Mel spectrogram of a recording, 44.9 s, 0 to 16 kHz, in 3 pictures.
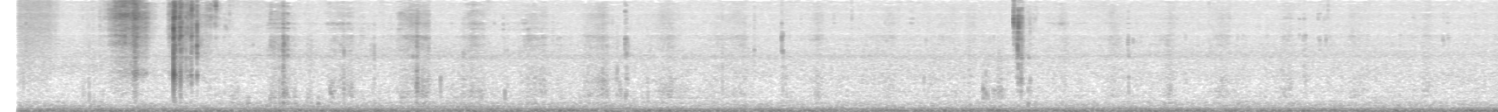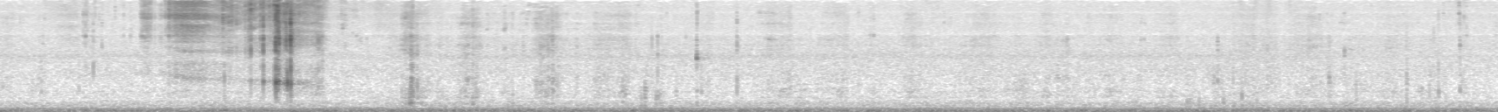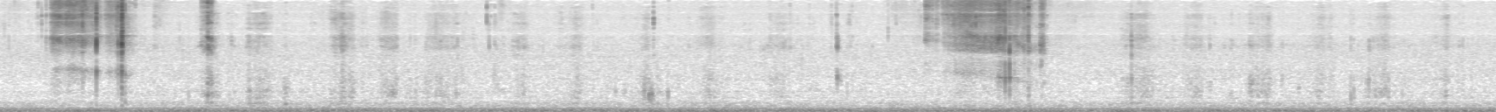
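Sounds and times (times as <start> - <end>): apple crunching: 0.9 - 8.0, 9.9 - 10.4, 15.7 - 22.5, 28.2 - 44.5
crunch of apple bite: 1.0 - 4.8, 15.8 - 20.5, 30.3 - 32.7, 39.2 - 40.5
chewing crunches: 1.0 - 7.9, 9.8 - 10.4, 15.7 - 22.8, 28.2 - 37.0, 37.6 - 40.6.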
